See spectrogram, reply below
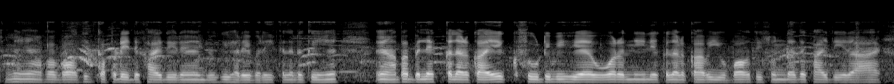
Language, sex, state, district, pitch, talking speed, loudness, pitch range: Hindi, male, Chhattisgarh, Korba, 115 Hz, 250 wpm, -19 LUFS, 110-115 Hz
